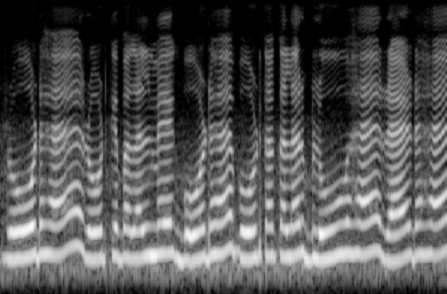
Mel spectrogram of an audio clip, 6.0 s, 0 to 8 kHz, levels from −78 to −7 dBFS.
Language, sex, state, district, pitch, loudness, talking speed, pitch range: Hindi, female, Maharashtra, Mumbai Suburban, 275 Hz, -16 LUFS, 160 wpm, 250-285 Hz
